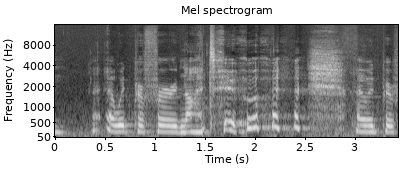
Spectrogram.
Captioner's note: laughs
